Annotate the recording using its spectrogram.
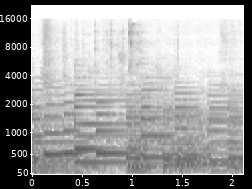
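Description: Background piano music, a run of notes and chords at an even pace.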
